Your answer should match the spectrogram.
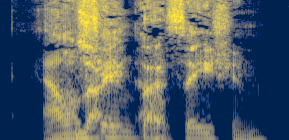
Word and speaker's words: Alsatian: He writes of one such jump with a female, how do you pronounce this dog? A-L-S-A-T-I-A-N? – Alsatian.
